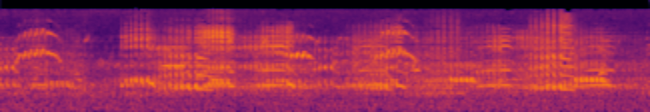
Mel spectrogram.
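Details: Sandhill cranes calling at dawn by the Cosumnes River: loud, rolling, rattled bugles with rich overtones, several birds overlapping in quick succession, each call lasting under a second, steady hiss behind.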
